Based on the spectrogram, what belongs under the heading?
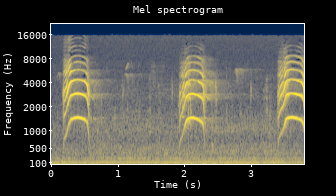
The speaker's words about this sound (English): we're profiling a large and vocal flycatcher called the Great Kiskadee, and let's begin by listening to two of their vocalizations here. You can hear it. You can hear it say its name, Kiskadee, or Kicker.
